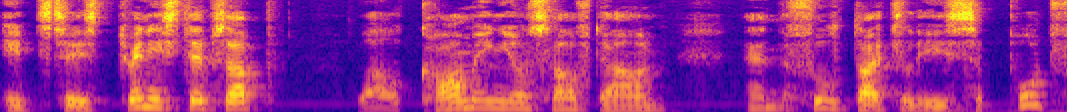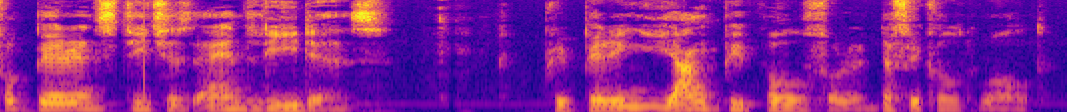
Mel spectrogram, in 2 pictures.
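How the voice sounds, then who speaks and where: A man with a South African accent giving a lively, conversational talk to parents, explaining ideas with jokes and acted-out examples. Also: mid-range voice, normal speed, slightly rough. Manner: lively, conversational, jokes and acts out quoted lines. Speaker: parenting coach and teacher. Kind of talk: educational talk to camera.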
